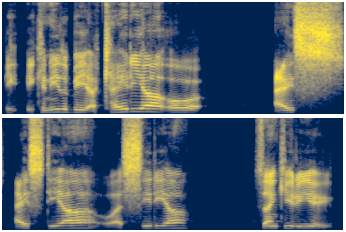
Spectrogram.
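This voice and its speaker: A man's voice: fairly high pitch, a little slow, fairly bright tone, clean tone, no echo. A man with an Australian accent, co-hosting a casual podcast in a laid-back way, chuckling and stumbling over names as he reads them out. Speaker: podcast co-host. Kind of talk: casual chat.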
